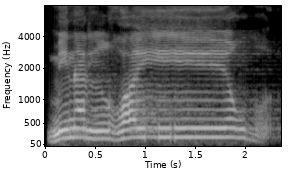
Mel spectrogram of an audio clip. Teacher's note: یا ساکن سے پہلے زبر ہے اس لیے یا لین ہوگا، اس میں نرم آواز کے ساتھ جلدی پڑھیں گے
